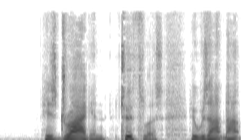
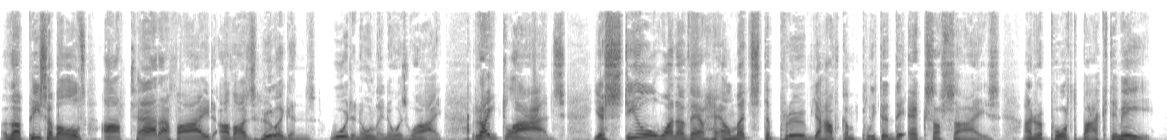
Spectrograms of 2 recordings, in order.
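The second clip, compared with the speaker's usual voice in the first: raised, hearty teacher's voice; booming Viking instructor; 7 semitones higher than usual. Acted. Gobber briefing boys on boarding boats, hearty boom. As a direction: lecture the recruits in a high, booming character voice.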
